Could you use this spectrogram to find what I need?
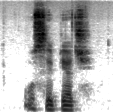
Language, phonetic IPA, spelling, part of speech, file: Polish, [uˈsɨpʲjät͡ɕ], usypiać, verb, LL-Q809 (pol)-usypiać.wav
